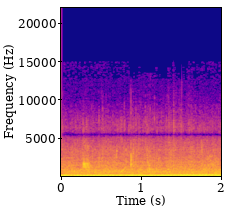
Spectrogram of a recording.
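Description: Ducks gather at a feeding spot with turtles at the Shell Factory, giving a few brief quacks over a steady low background hum.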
